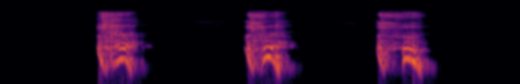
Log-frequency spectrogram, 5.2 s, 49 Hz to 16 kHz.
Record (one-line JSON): {"three_cough_length": "5.2 s", "three_cough_amplitude": 29835, "three_cough_signal_mean_std_ratio": 0.41, "survey_phase": "alpha (2021-03-01 to 2021-08-12)", "age": "65+", "gender": "Male", "wearing_mask": "No", "symptom_none": true, "smoker_status": "Never smoked", "respiratory_condition_asthma": false, "respiratory_condition_other": false, "recruitment_source": "REACT", "submission_delay": "1 day", "covid_test_result": "Negative", "covid_test_method": "RT-qPCR"}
